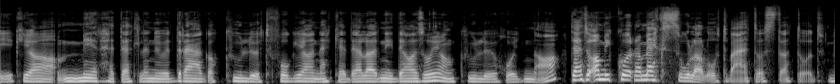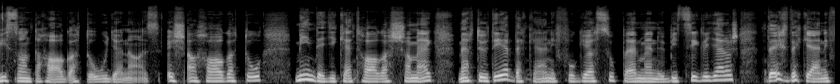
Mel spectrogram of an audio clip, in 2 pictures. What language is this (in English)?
Hungarian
